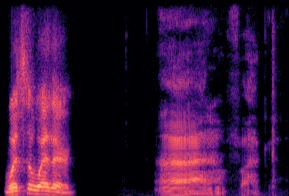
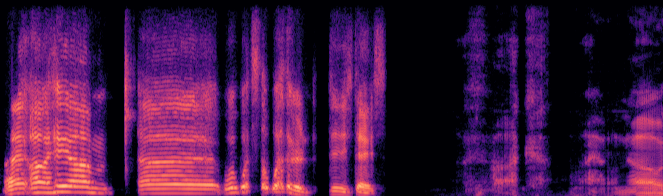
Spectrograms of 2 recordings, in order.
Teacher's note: What you got to do is you got to bring the register down, and you got to garble. You got to get that vocal fry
